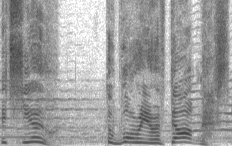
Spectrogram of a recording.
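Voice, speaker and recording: A man voicing an eager, earnest townsperson in informal, excitable video game dialogue. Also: very high-pitched, a little slow, faint music behind, heavily acted. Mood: excited, earnest.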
